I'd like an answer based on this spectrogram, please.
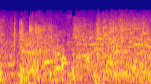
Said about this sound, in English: Will glances around, then throws a rock at the window of a shed.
